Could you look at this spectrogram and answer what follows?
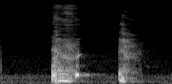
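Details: Two short, harsh coughs in a quiet room, the second slightly weaker, from the person recording a game video, who apologizes for coughing.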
